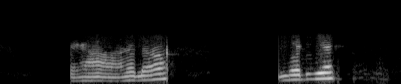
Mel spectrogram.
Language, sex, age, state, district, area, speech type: Hindi, female, 45-60, Bihar, Madhepura, rural, conversation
